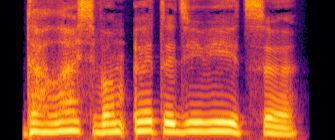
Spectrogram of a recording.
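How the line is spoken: Sighing butler. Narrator (Russian): вздохнул дворецкий

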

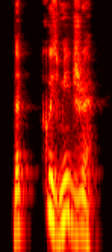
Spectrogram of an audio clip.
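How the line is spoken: Frightened. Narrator (Russian): испуганно

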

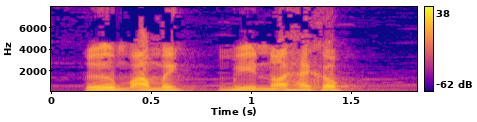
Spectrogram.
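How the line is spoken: Stern. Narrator (Vietnamese): Hội chủ nghiêm giọng nói

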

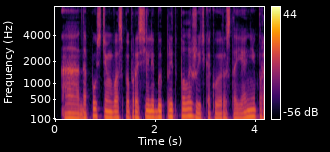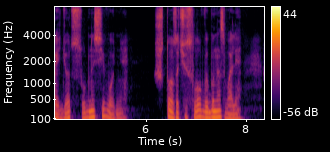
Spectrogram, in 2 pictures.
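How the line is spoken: Whispered question. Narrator (Russian): шепотом спросил мистер Боттибол

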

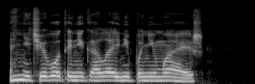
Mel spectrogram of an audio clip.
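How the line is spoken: Laughing girl. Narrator (Russian): засмеялась за его спиной девушка

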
